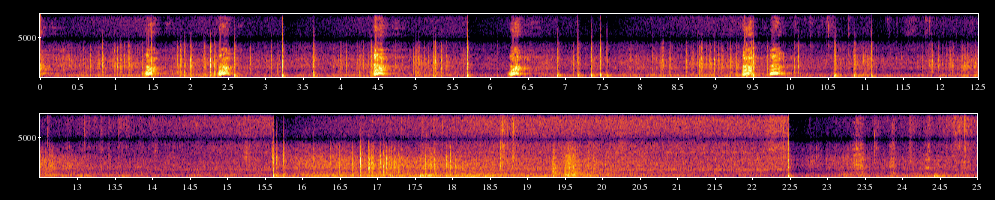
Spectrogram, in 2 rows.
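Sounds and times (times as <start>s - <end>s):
fireworks bangs and crackles: 0.0s - 25.0s
dog barking: 1.4s - 1.8s, 2.4s - 2.7s, 4.4s - 4.8s, 6.2s - 6.6s, 9.4s - 10.1s.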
